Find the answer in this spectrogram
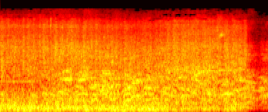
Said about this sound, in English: Let's head to Queensland instead. It's not every day you see a tank crush a car.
